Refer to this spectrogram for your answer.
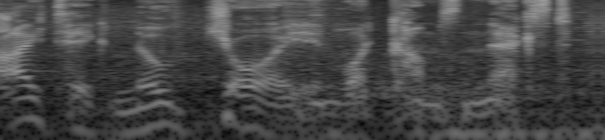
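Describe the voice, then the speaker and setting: A cartoonish character voice moves at a fairly slow pace over loud background noise. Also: man, very deep, low pitch for a man. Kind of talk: formal regal speech.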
